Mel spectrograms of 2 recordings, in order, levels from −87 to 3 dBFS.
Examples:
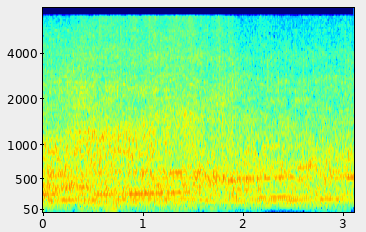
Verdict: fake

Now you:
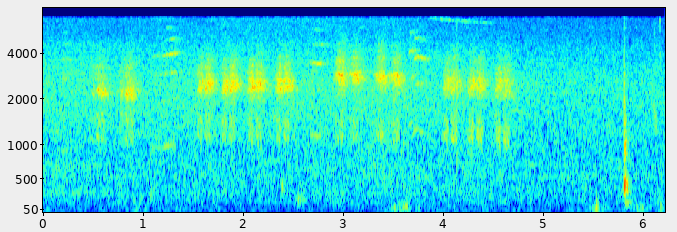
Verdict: fake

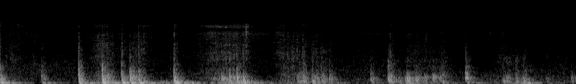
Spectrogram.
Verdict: real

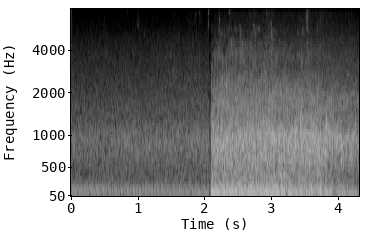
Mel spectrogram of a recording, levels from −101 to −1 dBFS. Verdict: real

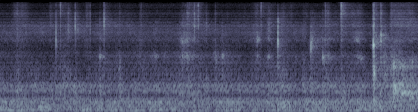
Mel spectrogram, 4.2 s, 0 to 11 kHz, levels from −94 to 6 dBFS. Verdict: fake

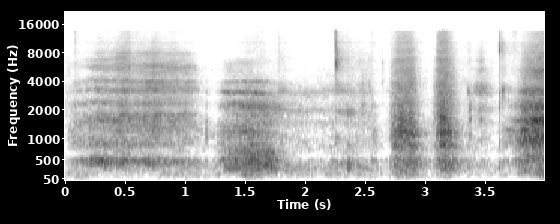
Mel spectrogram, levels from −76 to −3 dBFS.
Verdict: fake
